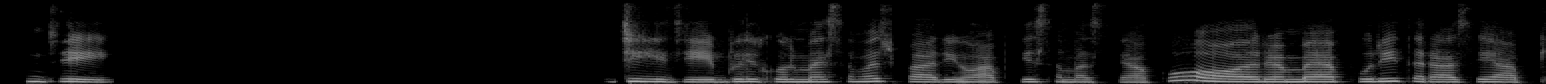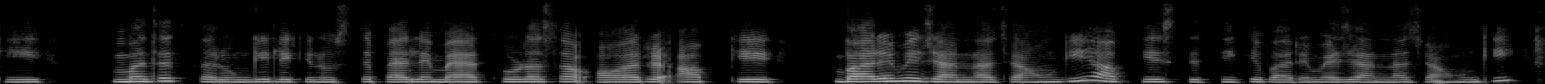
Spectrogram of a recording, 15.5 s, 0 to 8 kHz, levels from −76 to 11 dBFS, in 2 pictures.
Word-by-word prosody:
जी। 235 -4 0 2.5
जी, 250 -3 +4
जी 215 0 -3
बिल्कुल। 235 +1 0
मैं 225 0 +2
समझ 245 +3 -2
पा 225 -1 -1
रही 215 0 -3
हूँ 220 0 -2
आपकी 210 +2 -4
समस्या 205 -2 -6
को 345 - -1
और 230 -5 +4
मैं 230 0 +4
पूरी 255 +3 +3
तरह 230 -5 -2
से 230 +2 -4
आपकी 220 +1 -3 0.4
मदद 245 +4 +5
करुँगी। 210 +1 -1
लेकिन 220 -1 -3
उससे 230 +2 -6
पहले 225 -1 -1
मैं 220 0 +2
थोड़ा-सा 235 +1 +1
और 210 +1 -1
आपके 225 +1 -1 0.3
बारे 245 +2 +7
में 285 0 +8
जानना 215 -2 +1
चाहूँगी, 220 - -1
आपकी 245 -7 0
स्थिति 220 0 -6
के 225 +2 -4
बारे 200 -1 -5
में 210 0 -2
जानना 205 -1 -2
चाहूँगी। 210 - -5
225 Hz, 150 wpm, -24 LUFS, 215-235 Hz, 2.5 s, में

